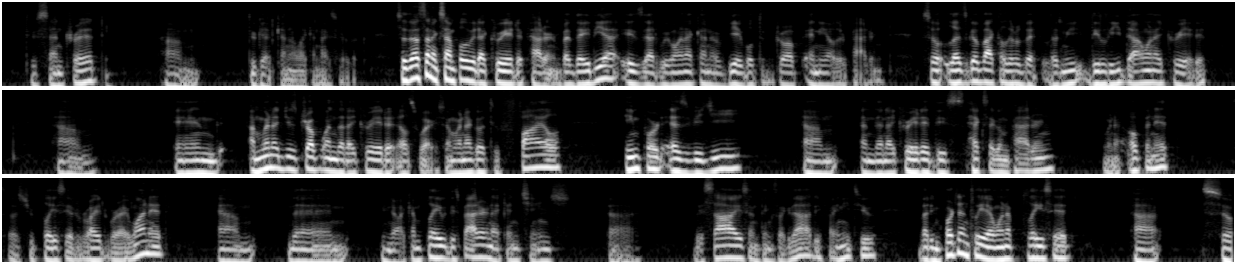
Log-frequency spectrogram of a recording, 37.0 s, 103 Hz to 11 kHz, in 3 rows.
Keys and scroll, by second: 0.7 Up, 11.8 BackSpace.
